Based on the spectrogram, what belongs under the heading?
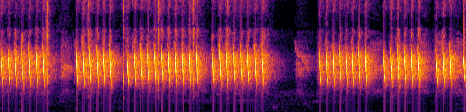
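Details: Bar-winged prinia, known locally as ciblek sawah, delivering a ngebren gacor song for tutoring caged birds: a continuous rapid buzzy trill of high notes, split into bursts by short silences, with faint clicks underneath.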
